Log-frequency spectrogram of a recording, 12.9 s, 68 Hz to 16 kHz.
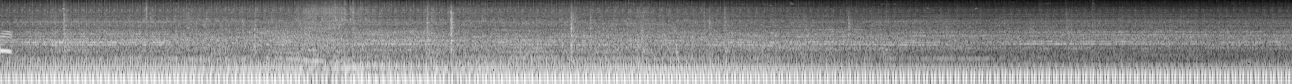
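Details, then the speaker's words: Scag 48" mower after a basic oil change, previously troubleshot: a steady, even low-pitched beat and smooth, regular idle with no misses or knocks. It sounds much better than before. "all right guys we're gonna fire it up let's see what happens [Music] oh my god it sounds so much better"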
